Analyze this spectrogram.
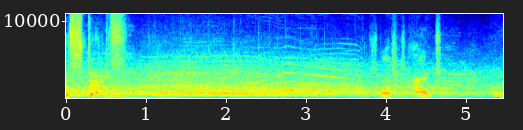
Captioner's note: crowd jeering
